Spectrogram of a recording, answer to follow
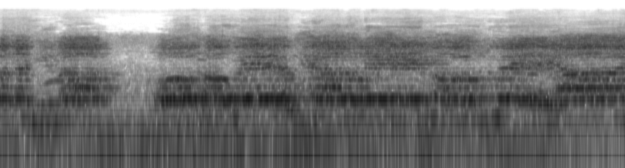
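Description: A group of children singing together in unison, a Hawaiian-language song or chant with long held notes and a brief break for breath about a second in.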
